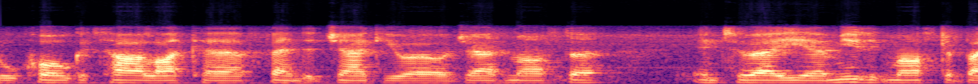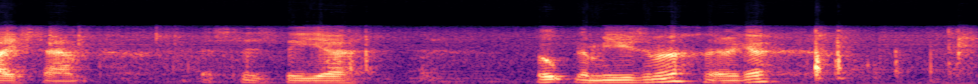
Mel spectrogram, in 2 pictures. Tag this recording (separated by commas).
Speech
